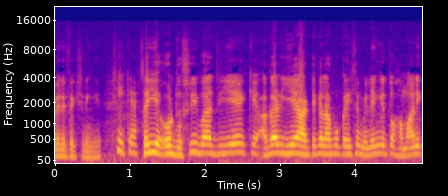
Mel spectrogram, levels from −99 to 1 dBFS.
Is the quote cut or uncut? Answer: uncut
